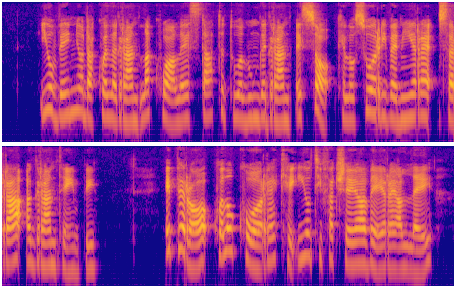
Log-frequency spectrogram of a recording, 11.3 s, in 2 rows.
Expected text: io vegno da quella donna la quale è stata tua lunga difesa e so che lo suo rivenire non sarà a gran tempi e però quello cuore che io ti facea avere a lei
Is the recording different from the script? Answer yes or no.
yes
